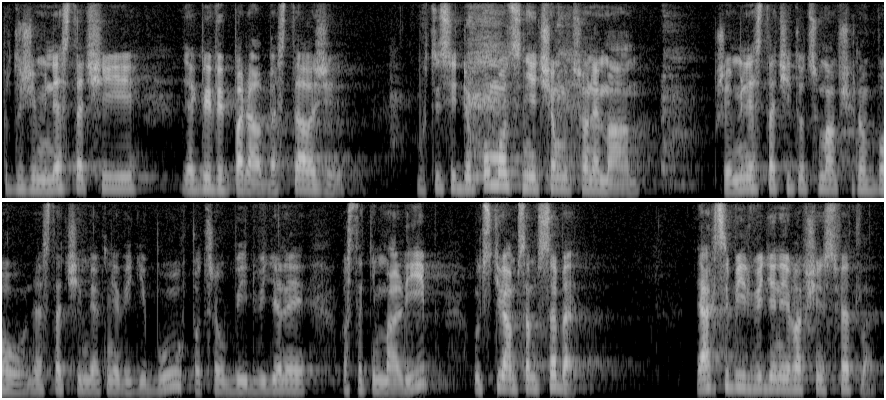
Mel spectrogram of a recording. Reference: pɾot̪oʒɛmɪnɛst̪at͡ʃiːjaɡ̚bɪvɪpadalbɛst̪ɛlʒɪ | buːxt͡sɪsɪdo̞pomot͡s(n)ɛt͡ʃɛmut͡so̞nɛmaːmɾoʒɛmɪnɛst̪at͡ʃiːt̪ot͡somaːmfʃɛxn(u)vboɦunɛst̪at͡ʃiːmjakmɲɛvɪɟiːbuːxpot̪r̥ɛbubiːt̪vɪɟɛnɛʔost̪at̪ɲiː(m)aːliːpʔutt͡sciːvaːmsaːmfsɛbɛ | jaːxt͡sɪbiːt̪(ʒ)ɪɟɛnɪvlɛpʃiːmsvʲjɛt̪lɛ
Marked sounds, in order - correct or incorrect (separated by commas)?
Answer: incorrect, incorrect, correct, incorrect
